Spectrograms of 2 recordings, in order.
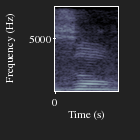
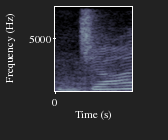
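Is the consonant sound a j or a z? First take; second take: z; j. First: The consonant is a z sound. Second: The consonant is a j sound. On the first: The speaker calls it right. "फिर हम इसे ज़ बोलेंगे" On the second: The speaker calls it wrong. "हम इसे जा नहीं बोलेंगे"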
